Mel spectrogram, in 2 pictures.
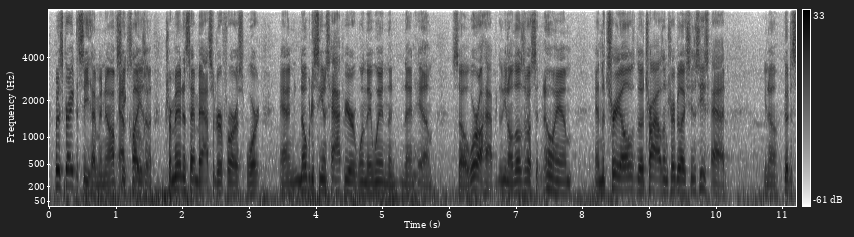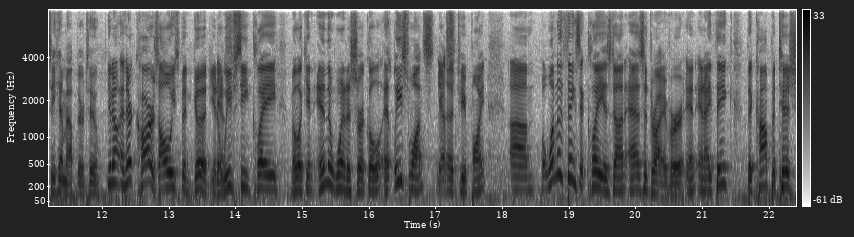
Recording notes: Live from the NHRA Fall Texas Nationals. We're going LIVE from the pits at the NHRA Fall Texas Nationals with three big guests at the Texas Motorplex in Ennis.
